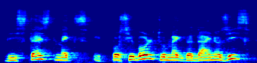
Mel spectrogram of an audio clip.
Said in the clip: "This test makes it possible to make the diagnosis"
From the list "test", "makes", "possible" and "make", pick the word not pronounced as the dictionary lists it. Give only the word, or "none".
none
